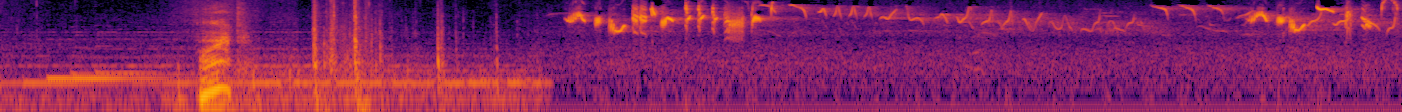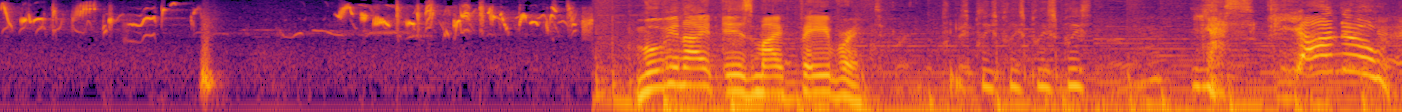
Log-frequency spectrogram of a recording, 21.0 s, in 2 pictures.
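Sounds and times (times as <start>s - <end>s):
birds chirping and singing: 2.4s - 16.3s.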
